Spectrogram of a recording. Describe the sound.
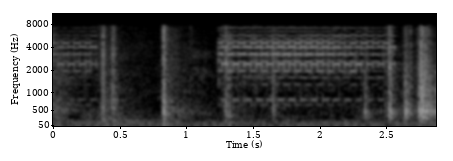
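A telephone rings with a bright, buzzing electronic tone in one sustained burst, surrounded by a few sharp clicks and taps.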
